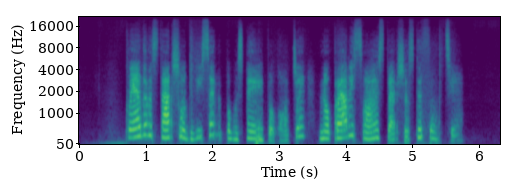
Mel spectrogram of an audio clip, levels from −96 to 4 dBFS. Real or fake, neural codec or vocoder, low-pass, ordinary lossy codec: fake; codec, 44.1 kHz, 0.9 kbps, DAC; 19.8 kHz; Opus, 64 kbps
